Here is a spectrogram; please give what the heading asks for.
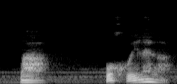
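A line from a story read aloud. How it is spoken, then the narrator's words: Soft sigh, girl. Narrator (Chinese): 姑娘轻轻叹了口气，说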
